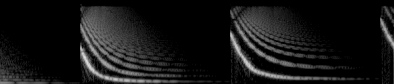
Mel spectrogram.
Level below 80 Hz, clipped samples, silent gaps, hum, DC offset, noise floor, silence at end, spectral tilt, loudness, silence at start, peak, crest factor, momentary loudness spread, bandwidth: -54 dBFS; under 0.1%; none; none; under 0.1%; -62 dBFS; 0 s; -2 dB/octave; -17 LUFS; 0 s; -2 dBFS; 20 dB; 20 LU; 16 kHz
